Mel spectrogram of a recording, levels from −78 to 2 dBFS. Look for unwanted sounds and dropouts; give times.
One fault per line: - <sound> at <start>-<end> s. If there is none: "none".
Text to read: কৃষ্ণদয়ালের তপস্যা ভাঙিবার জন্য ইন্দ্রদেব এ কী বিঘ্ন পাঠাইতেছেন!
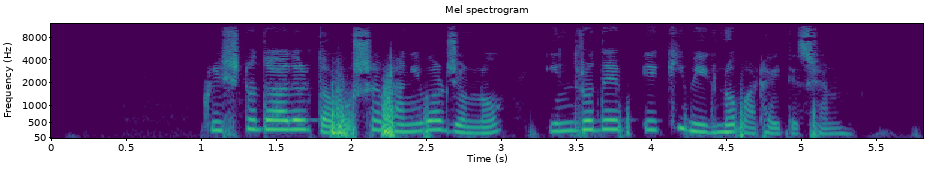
none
